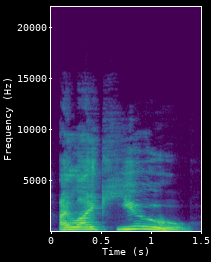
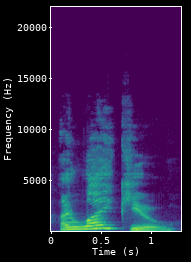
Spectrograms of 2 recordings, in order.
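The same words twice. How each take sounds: First: The stress falls on the word you. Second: The stress falls on the word like. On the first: "Or you could emphasize the word you" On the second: "also make it high and friendly"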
